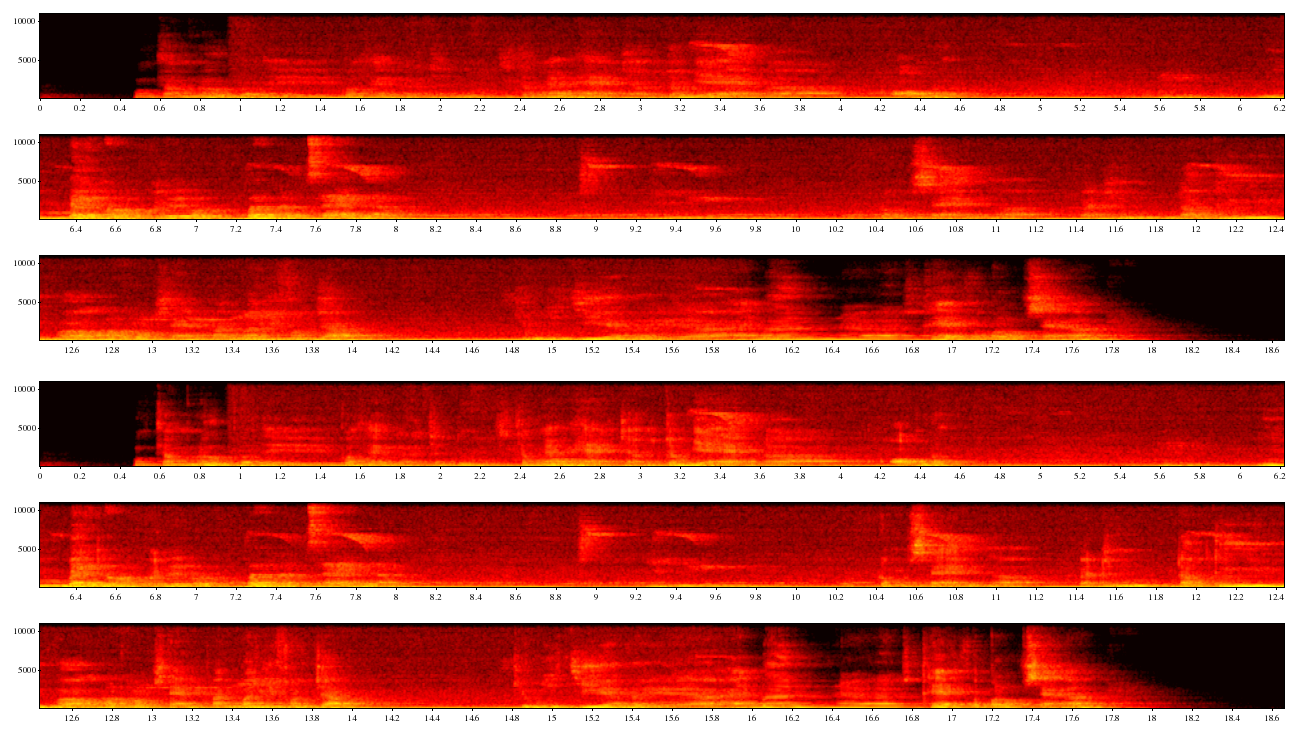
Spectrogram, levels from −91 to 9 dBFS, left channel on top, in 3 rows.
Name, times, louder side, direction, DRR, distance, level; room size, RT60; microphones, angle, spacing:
voice 1, 0.5-4.6 6.1-7.1 9.2-14.1 14.8-17.8, right 4 dB, 55° right, 1 dB, 0.3 m, -29 dB
sound 1, 0.9-15.9, equal, 25° right, 0.7 m, -30 dB
voice 2, 6.4-8.1 12.7-13.0, left 1 dB, 5° left, -8 dB, 0.8 m, -28 dB
2.6 x 2.3 x 2.2 m, 0.83 s
head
